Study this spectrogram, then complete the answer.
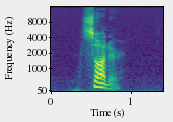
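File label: "solder", US English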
